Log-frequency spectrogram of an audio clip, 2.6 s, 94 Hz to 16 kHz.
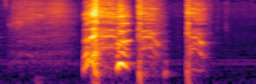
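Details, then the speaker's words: An adult gives a short run of harsh, throaty coughs right after taking the first bong hit of the day of Bubba Kush, an indica-dominant hybrid: coughing after cannabis inhalation. "i'm going to take my first hit of the day i am smoking delicious bubba kush is a indica hybrid 9010 split"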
